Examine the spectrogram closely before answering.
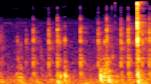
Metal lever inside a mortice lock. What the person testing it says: you can hear that lever is now tapping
